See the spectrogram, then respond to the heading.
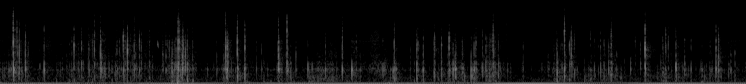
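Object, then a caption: Clear plastic zip pouch of sachets. A small transparent PVC zip pouch with a fruit print, full of face-mask sachets, is held in both hands while fingertips and nails squeeze and crinkle the plastic. Dense, quick crinkles and sharp bright clicks follow one another throughout, over a steady low hum.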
